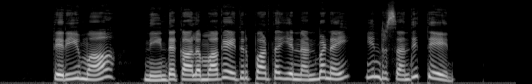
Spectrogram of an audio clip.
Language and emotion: Tamil, happy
